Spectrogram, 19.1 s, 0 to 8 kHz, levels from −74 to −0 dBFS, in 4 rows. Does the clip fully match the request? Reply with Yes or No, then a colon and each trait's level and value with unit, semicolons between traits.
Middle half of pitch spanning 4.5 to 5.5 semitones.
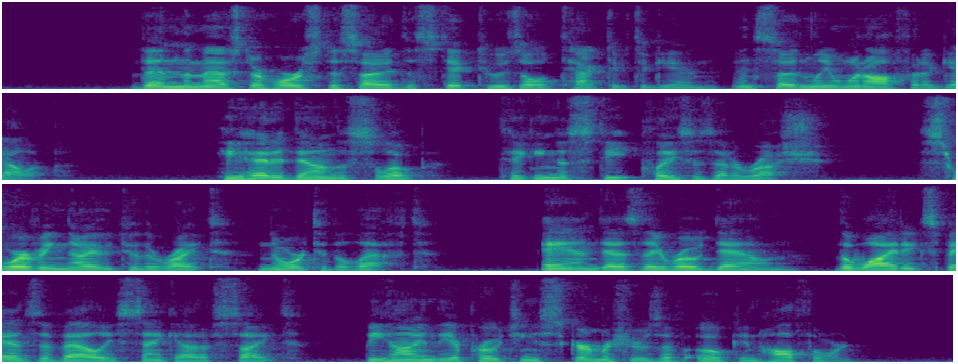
No: average, 3.1 semitones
